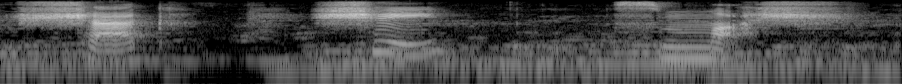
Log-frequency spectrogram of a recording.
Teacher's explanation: Also, these two sounds are palato-alveolar, and the tip of the tongue is close to the alveolar ridge, while the front of the tongue is concave to the roof of the mouth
